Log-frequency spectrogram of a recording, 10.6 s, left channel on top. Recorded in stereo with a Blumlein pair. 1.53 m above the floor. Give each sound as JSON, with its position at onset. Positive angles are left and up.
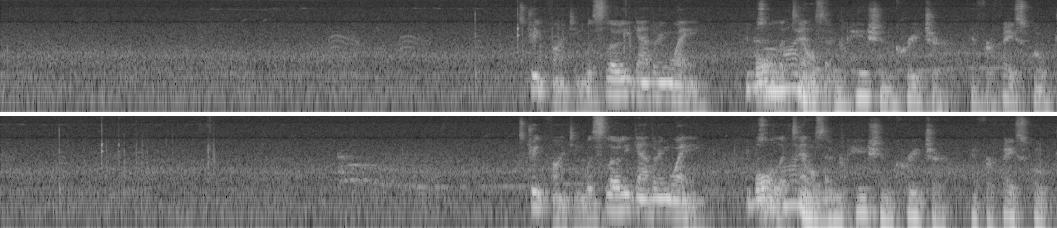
{"t": 5.2, "sound": "a man speaking", "azimuth_deg": -5, "distance_m": 0.7}
{"t": 7.5, "sound": "a man speaking", "azimuth_deg": 70, "distance_m": 1.2}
